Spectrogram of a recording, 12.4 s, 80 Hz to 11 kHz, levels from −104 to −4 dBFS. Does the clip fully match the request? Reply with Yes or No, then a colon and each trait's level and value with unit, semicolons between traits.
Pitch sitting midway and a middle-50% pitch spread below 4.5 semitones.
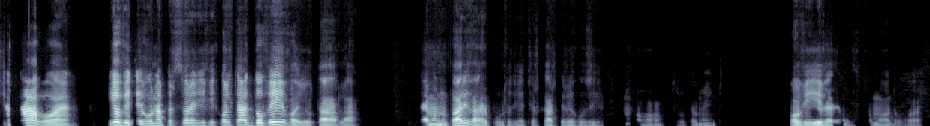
No: medium, 145 Hz; wide, 6.3 semitones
